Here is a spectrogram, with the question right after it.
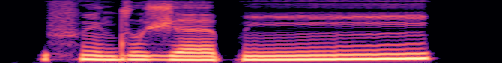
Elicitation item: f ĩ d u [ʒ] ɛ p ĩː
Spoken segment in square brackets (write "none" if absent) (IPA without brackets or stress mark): ʒ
